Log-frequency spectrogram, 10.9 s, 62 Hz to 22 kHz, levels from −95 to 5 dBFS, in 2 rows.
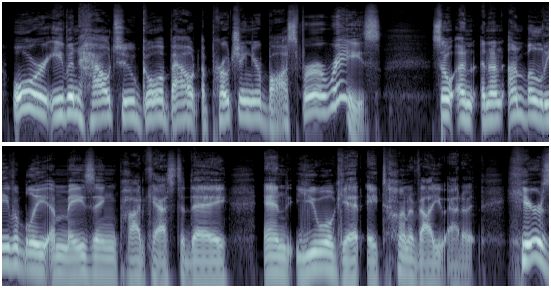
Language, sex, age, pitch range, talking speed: English, male, 30-49, 85-120 Hz, 170 wpm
